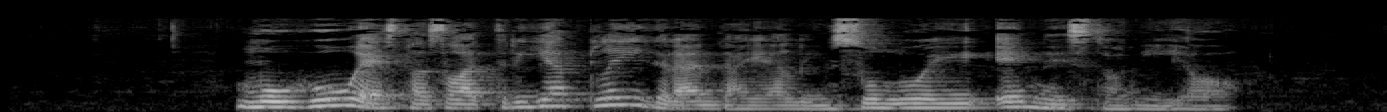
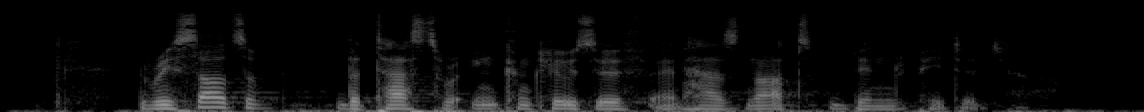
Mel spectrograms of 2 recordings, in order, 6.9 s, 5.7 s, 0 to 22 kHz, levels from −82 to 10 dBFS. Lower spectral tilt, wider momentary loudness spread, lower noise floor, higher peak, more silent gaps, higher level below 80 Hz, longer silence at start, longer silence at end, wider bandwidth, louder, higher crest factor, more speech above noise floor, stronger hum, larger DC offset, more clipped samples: second, -3.5 dB/octave vs -6 dB/octave; about the same, 15 LU vs 15 LU; first, -65 dBFS vs -61 dBFS; first, -4 dBFS vs -18 dBFS; neither; second, -64 dBFS vs -50 dBFS; first, 1.2 s vs 0.15 s; first, 0.8 s vs 0.2 s; second, 12 kHz vs 14.5 kHz; first, -22 LUFS vs -40 LUFS; about the same, 20 dB vs 20 dB; first, 43 dB vs 22 dB; neither; neither; neither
